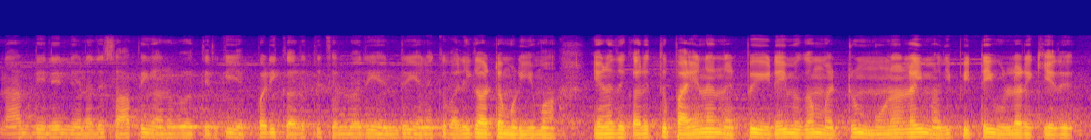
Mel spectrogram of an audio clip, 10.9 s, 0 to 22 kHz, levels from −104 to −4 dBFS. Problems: constant background noise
